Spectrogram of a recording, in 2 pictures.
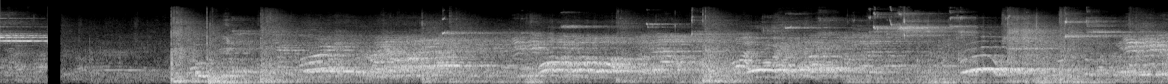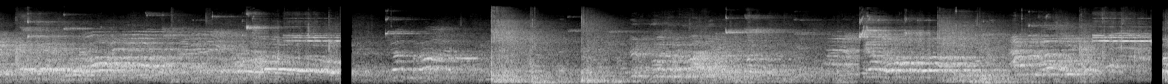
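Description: Volleyball rallies in an echoing gym: players and spectators shouting and cheering, with the sharp smacks of the ball being hit. The sound cuts out briefly twice, about half a second in and about 15 seconds in.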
